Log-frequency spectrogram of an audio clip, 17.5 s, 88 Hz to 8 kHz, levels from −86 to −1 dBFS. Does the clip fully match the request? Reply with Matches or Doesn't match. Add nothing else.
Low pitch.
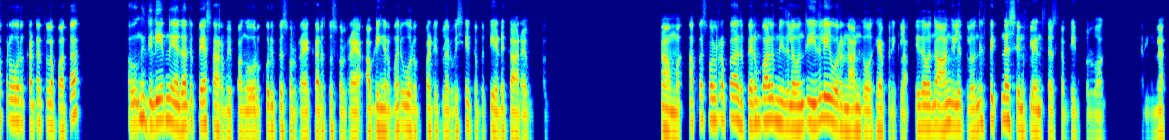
Matches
